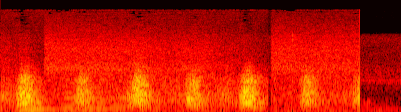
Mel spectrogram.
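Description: Steam locomotive chuffing at a steady pace of about two puffs a second over a faint hiss; it cuts off suddenly near the end.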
